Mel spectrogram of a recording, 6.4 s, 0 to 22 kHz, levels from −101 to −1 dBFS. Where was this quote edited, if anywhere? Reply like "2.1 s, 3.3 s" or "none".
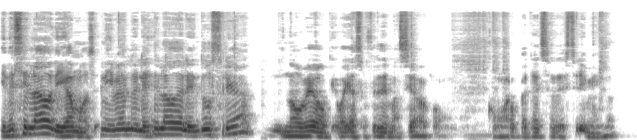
1.0 s, 1.5 s, 2.6 s, 3.3 s, 5.1 s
